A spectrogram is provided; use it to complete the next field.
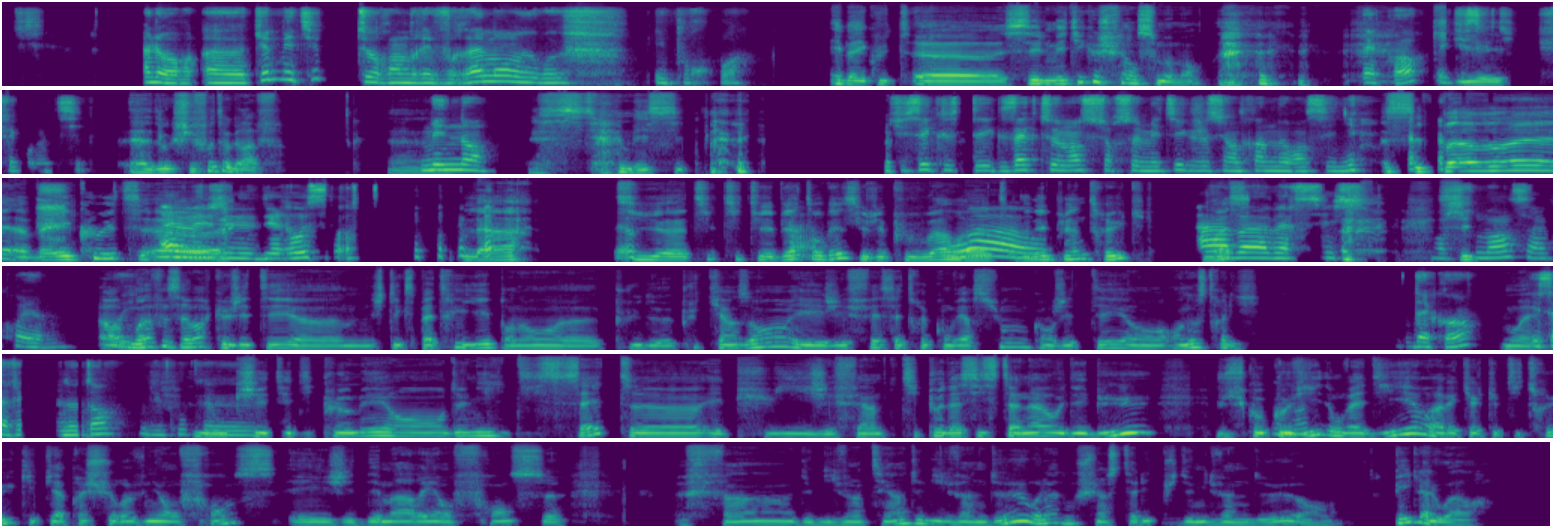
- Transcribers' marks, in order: laugh; other background noise; laughing while speaking: "s mais si"; laugh; laugh; tapping; unintelligible speech; laugh; other noise; chuckle
- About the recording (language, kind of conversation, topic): French, unstructured, Quel métier te rendrait vraiment heureux, et pourquoi ?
